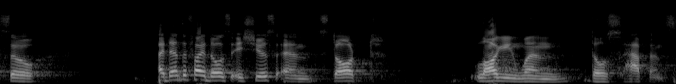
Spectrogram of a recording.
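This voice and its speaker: This man has a slight Swedish accent and a fairly high pitch. His pitch varies in an ordinary way. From Sweden. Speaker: software engineer. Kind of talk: tech talk. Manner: hesitant, many fillers.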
